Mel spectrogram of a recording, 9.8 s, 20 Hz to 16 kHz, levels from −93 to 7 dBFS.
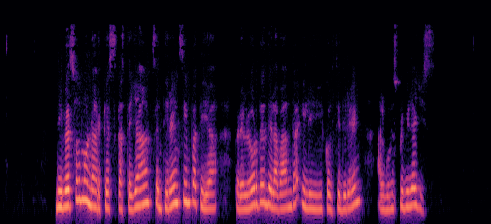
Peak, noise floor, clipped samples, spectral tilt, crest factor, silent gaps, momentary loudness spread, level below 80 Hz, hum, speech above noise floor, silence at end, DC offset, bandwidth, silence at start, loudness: -4 dBFS; under -90 dBFS; under 0.1%; -8 dB/octave; 18 dB; none; 12 LU; -80 dBFS; none; over 68 dB; 1.35 s; under 0.1%; 10.5 kHz; 1.1 s; -23 LUFS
